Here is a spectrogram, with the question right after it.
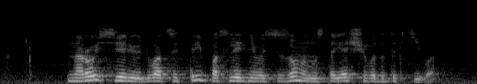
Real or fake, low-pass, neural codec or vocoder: real; 5.4 kHz; none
